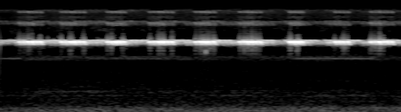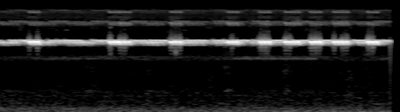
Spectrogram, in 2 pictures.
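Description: Crickets chirping: one high, continuous trill that swells in pulses about two or three times a second.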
